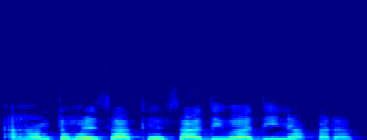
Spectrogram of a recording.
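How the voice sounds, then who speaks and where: A hot-tempered, helpless king from a village folk tale, as a woman storyteller voices him. He scolds with indignant bluster in a Bhojpuri-inflected accent, the voice high and smooth. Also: animated, normal speed, darkish tone, dull audio. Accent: Bhojpuri-inflected Hindi. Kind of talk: devotional folk tale telling.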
